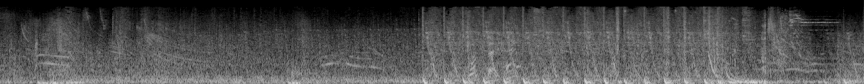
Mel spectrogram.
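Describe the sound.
Gunfire rattles in a Star Wars shooter video game. Scattered game noise comes first, then rapid bursts of shots repeat in a quick, steady rhythm.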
